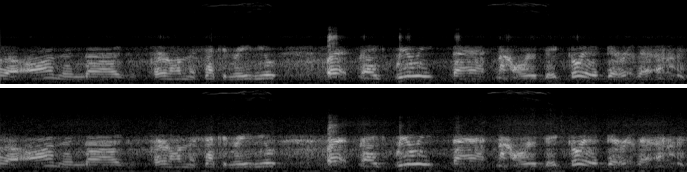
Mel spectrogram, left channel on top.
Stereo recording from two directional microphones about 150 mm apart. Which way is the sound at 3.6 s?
35° left (ahead or behind).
